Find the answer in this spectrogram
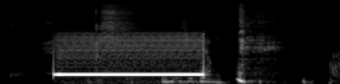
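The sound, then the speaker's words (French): A phone call to a man in Romanèche-Thorins, Saône-et-Loire, France, during the show Les Grosses Têtes: a single long, steady ringback tone sounds loudly over the line for about a second and a half, then cuts off, followed by a few faint clicks and brief noises. “Première sonnerie.”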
